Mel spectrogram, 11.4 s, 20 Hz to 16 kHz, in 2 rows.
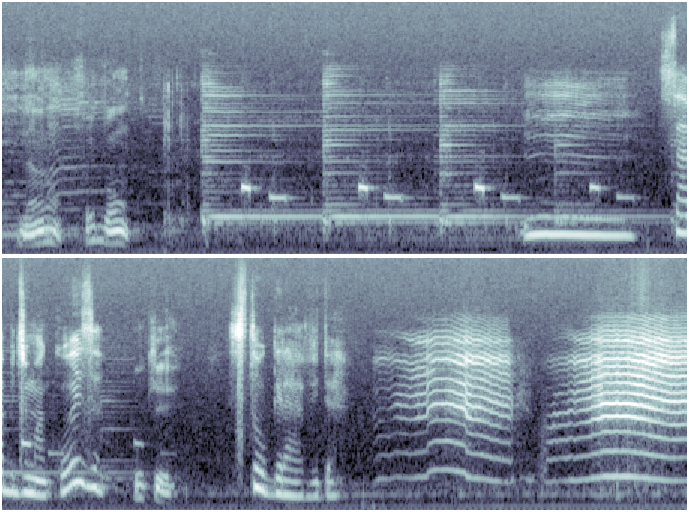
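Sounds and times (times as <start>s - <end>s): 
speech: 0.1s - 1.2s, 4.4s - 4.9s, 5.5s - 8.6s
baby boy wailing in high-pitched cries: 8.8s - 11.4s.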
